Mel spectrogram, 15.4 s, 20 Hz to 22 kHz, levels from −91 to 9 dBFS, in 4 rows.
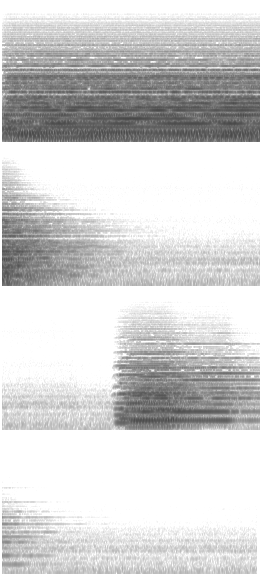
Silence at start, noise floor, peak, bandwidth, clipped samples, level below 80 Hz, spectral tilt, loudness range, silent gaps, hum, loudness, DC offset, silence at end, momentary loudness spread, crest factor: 0 s; -64 dBFS; -6 dBFS; 15 kHz; under 0.1%; -44 dBFS; -5 dB/octave; 17 LU; none; none; -20 LUFS; under 0.1%; 3.7 s; 18 LU; 18 dB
